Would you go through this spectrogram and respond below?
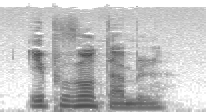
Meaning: atrocious, awful, appalling
- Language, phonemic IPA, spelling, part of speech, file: French, /e.pu.vɑ̃.tabl/, épouvantable, adjective, Fr-épouvantable.ogg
